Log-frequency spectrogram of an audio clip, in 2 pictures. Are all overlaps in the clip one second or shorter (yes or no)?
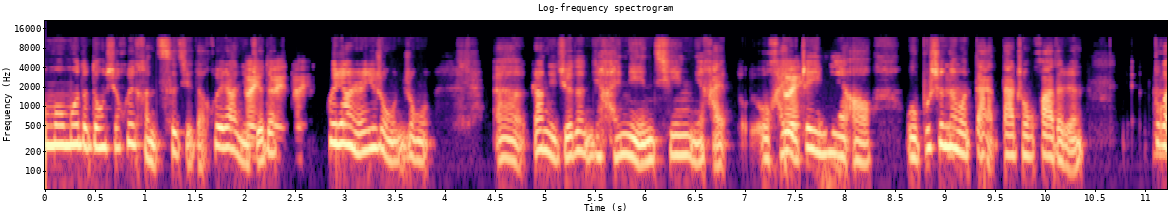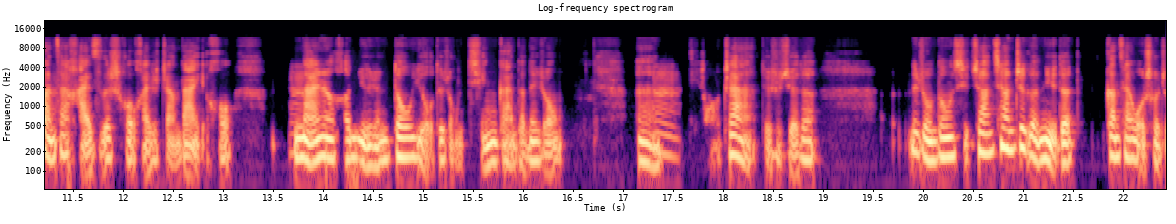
yes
